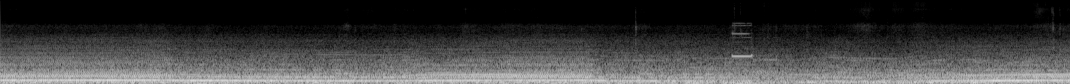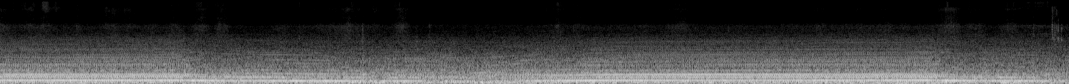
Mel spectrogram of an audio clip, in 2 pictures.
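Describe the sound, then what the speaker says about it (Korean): The 2.5-litre hybrid engine of a 2024 Toyota Alphard revs high in fourth gear on a winding road. It makes a loud, steady droning hum whose pitch sweeps up and down in long cycles, with no talking. "그러니까 3단 상태에서 레드존을 도달해서 4단으로 올라갔는데요"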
